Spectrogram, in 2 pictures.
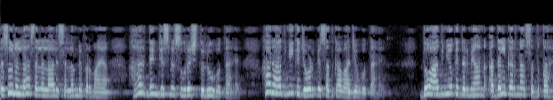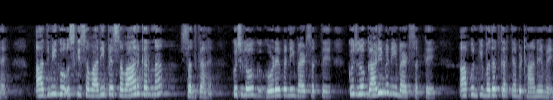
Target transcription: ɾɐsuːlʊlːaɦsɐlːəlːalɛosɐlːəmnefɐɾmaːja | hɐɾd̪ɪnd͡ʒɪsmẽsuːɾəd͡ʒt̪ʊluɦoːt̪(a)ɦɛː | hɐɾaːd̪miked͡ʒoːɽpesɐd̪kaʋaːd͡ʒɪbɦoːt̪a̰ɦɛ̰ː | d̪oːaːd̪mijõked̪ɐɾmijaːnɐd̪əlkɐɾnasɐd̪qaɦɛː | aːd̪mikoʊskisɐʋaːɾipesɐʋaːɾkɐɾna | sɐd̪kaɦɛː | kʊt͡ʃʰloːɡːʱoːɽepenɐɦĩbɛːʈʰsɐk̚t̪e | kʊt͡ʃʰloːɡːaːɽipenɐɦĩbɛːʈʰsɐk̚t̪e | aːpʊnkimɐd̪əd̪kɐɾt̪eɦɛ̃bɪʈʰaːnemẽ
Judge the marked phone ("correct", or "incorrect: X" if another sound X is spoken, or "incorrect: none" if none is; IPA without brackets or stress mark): correct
